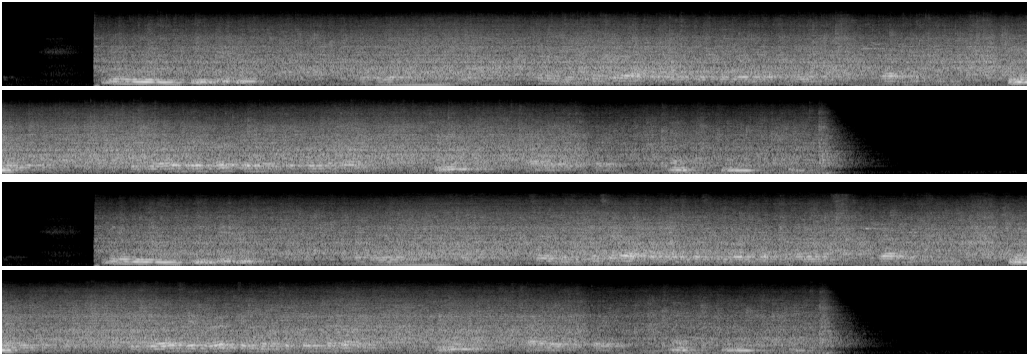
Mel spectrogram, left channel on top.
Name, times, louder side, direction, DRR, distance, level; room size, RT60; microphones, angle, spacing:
Rain, 0.9-18.5, left 1 dB, 45° left, 0.7 m, -23 dB
voice 1, 1.0-2.6 10.0-10.4 14.5-15.0 16.8-17.8 18.0-18.3, left 1 dB, 90° left, -5 dB, 0.5 m, -21 dB
voice 2, 3.5-4.7 5.3-9.2 10.1-11.0 11.5-13.9 15.5-16.4, right 2 dB, 80° right, 1 dB, 0.5 m, -23 dB
2.1 x 2.1 x 2.9 m, 0.86 s
head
